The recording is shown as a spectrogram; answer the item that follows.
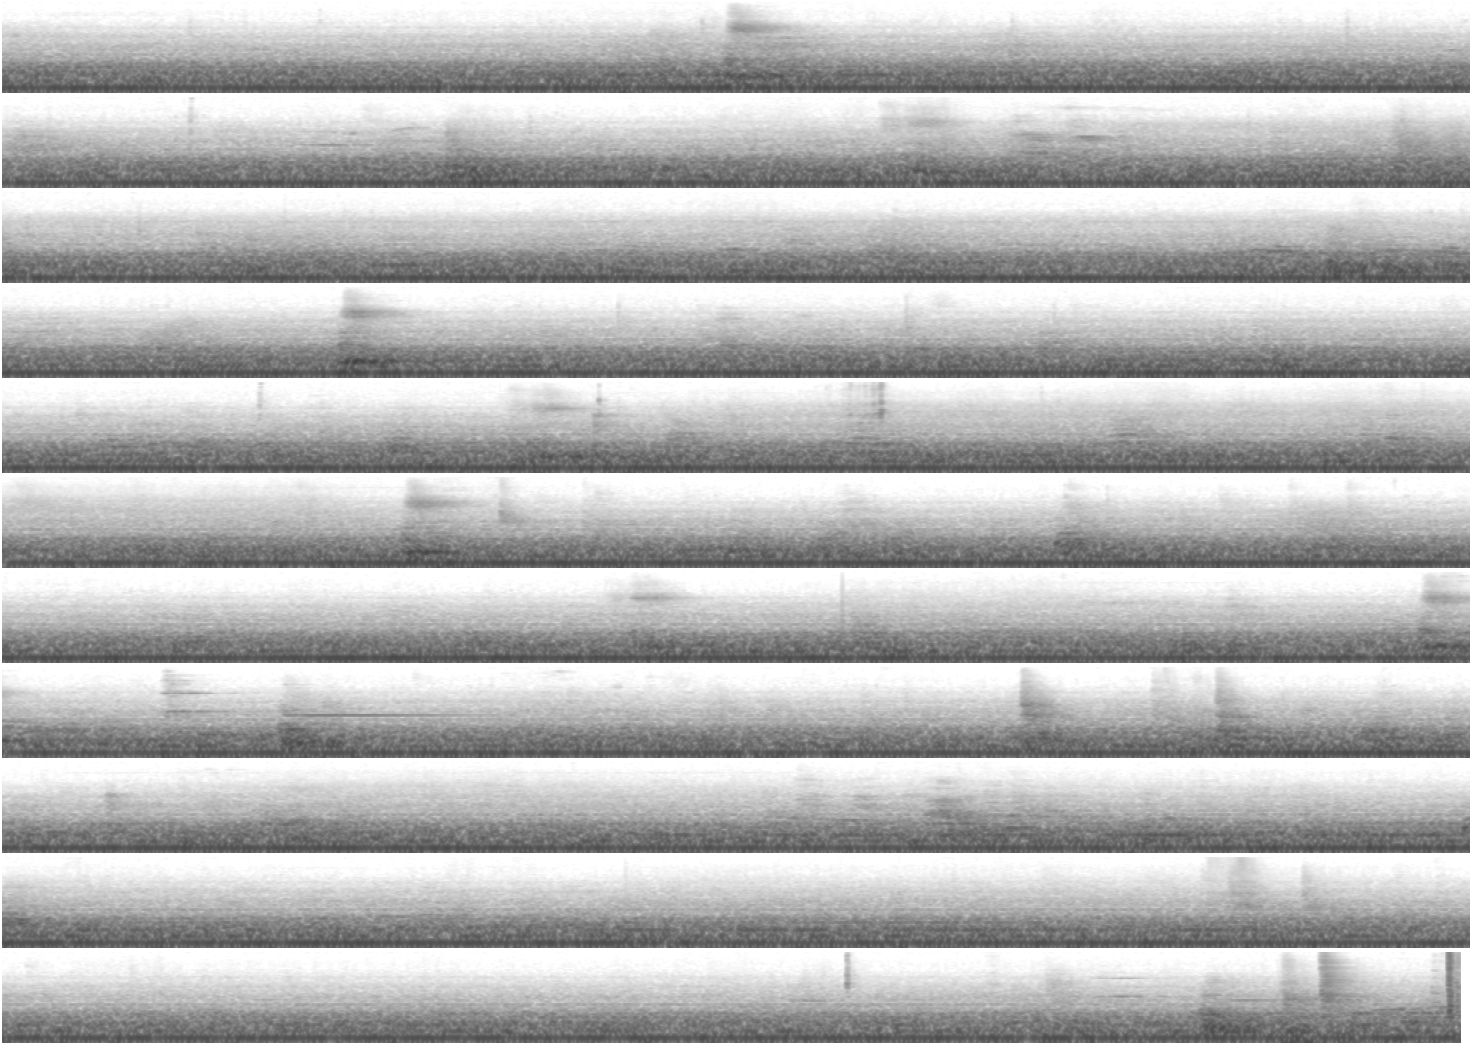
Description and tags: Room tone pasillo Hotel.L
The left side of this room tone ambient recorded with a pair of Schoeps condenser mics in A-B way.
hotel, indoor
